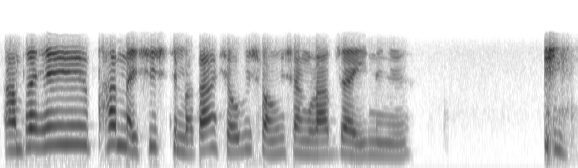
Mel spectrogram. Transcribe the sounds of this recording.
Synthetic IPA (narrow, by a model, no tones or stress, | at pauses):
ampʰɾaɦejpʰanːajsistemakaŋsiawbispaŋnisaŋlab̚zainɯŋɯ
